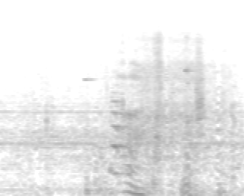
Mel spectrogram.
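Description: Near silence with faint off-microphone voices from about a second in.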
